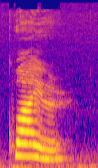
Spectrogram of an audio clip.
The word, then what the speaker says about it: choir: For example, choir. Okay, here after C there is letter H and letter H is silent.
